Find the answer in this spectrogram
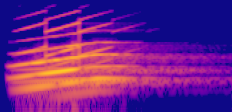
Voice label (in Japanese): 呪文を唱える; モノラル; 魔法効果音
